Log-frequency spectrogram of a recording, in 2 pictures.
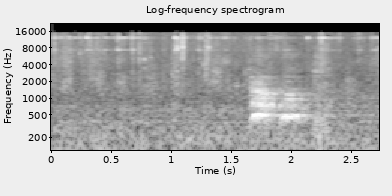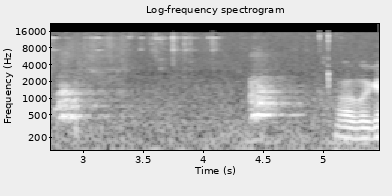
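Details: Neighbour's dogs let outside in the afternoon of 22 January 2014 bark in short single woofs spaced about a second apart, answered near the end by a person speaking close by.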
